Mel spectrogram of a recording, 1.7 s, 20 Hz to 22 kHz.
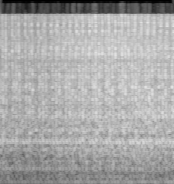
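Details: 1998 VW TDI diesel, ~500,000 miles, run on 80% waste vegetable oil; uneven rough stumbling idle, possibly misfiring. Stuck piston ring with blow-by; rings and connecting rod bearings to be replaced.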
